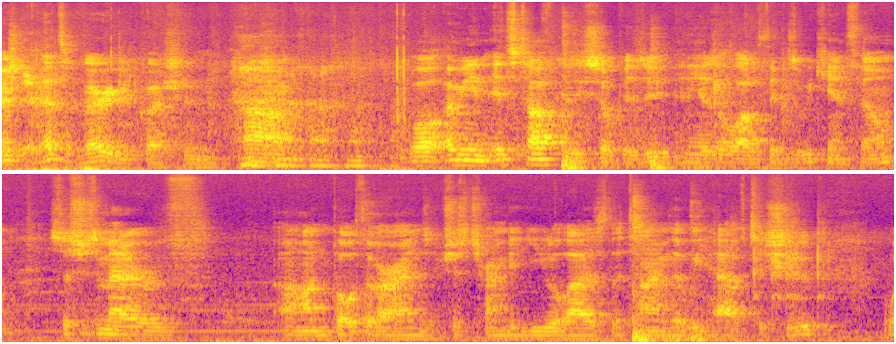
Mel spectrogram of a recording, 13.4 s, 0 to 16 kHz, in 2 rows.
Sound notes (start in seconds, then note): 1.6 laughing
